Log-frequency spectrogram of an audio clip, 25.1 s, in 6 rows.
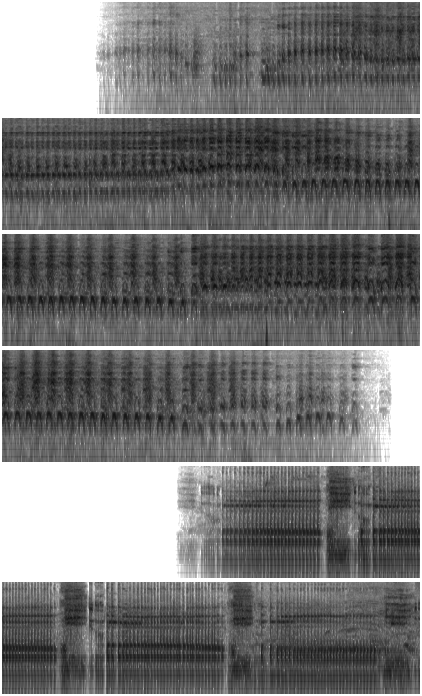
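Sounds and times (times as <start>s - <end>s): kookaburra cackling calls: 1.1s - 16.2s, 22.0s - 25.0s.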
